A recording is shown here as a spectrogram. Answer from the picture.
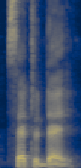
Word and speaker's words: Saturday: The middle syllable is softened. So you get more of s and day but you pronounce the three syllables Saturday.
